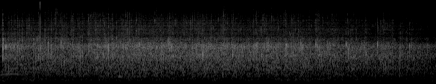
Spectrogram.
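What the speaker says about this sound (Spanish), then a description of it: "Dale un aplauso aquí." Church congregation applauding during a sermon, a soft, steady wash of many hands clapping from a distance that slowly fades toward the end, with no talking over it.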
